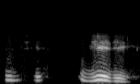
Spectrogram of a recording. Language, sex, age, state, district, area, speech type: Urdu, male, 18-30, Uttar Pradesh, Muzaffarnagar, urban, conversation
